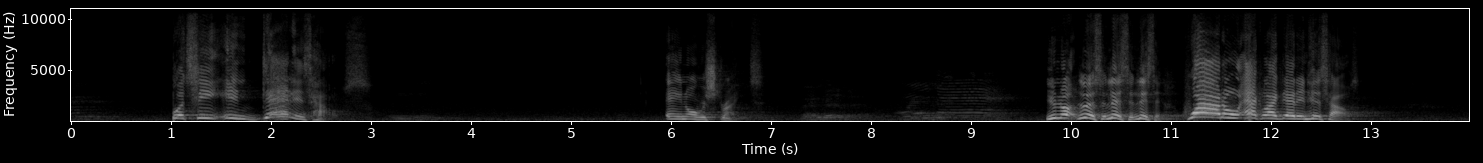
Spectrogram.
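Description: A man preaches with animation through a microphone in an echoing hall.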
